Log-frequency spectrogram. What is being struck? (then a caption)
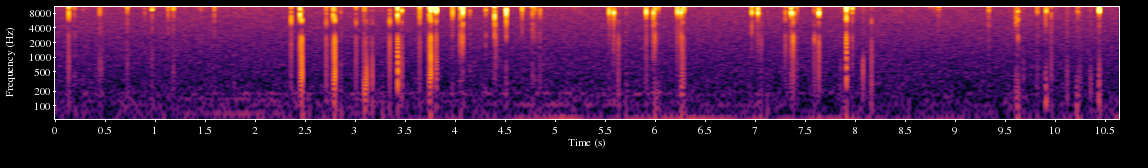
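Small plastic lip balm tube. A small yellow plastic Carmex lip balm stick with a red cap is held in the fingers and tapped and scratched with the nails. Dozens of quiet, sharp, bright clicks and ticks come at an irregular pace over a steady low hiss, each dying away almost instantly.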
